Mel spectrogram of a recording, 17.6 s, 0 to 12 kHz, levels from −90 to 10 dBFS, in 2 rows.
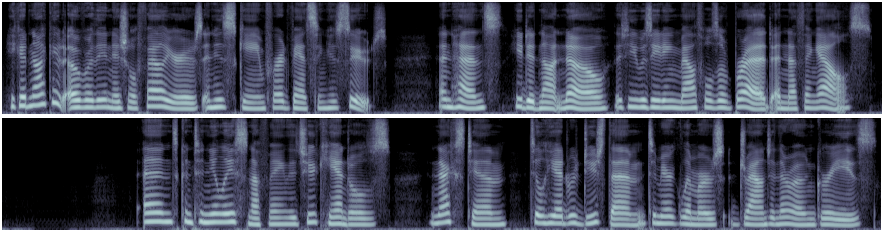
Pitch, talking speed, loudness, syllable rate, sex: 205 Hz, 175 wpm, -18 LUFS, 5.2 syllables/s, female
